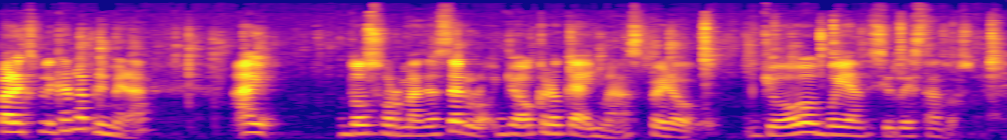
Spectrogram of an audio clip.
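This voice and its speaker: The tone is animated and the pace very fast, with big swings in loudness and ordinary pitch variation. Noticeable background noise sits behind the voice. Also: woman, medium pitch for a woman. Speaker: booktuber and writer. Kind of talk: tutorial. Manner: casual, animated.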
